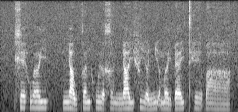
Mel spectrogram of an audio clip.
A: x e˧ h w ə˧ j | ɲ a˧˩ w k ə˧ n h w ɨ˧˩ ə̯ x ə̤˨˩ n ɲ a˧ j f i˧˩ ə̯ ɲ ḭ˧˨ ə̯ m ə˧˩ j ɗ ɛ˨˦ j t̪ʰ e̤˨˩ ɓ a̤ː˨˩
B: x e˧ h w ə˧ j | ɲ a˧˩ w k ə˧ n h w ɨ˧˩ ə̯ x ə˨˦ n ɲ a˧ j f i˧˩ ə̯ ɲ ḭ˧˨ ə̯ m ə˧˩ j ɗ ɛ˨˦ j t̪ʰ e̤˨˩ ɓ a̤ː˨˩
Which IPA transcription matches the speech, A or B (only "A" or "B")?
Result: A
